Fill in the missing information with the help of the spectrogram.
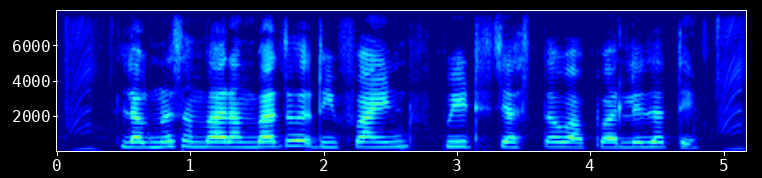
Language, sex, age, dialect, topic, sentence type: Marathi, female, 18-24, Varhadi, agriculture, statement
